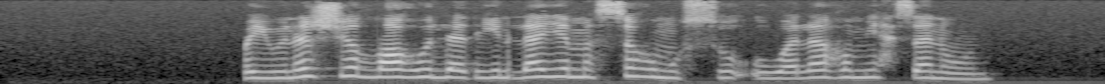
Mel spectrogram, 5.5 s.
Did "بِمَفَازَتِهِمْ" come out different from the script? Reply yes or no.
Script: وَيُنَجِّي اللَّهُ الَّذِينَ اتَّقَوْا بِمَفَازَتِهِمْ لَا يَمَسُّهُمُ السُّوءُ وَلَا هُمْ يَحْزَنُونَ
yes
